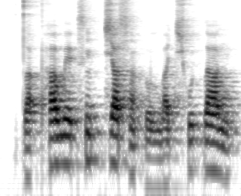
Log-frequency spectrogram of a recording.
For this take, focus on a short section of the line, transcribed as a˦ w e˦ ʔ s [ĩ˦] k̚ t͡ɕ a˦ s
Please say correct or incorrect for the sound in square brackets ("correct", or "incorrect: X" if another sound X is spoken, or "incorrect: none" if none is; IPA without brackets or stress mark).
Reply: correct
